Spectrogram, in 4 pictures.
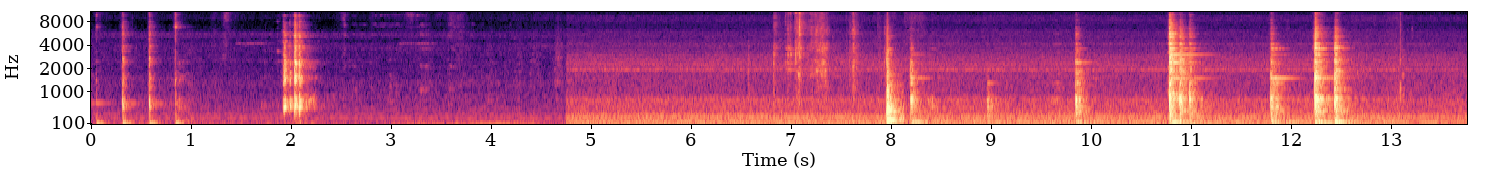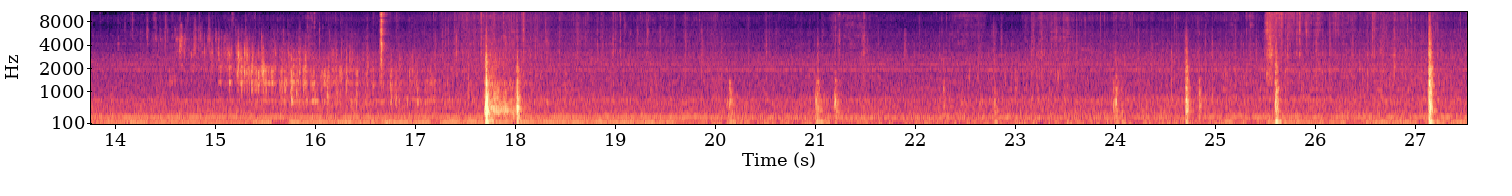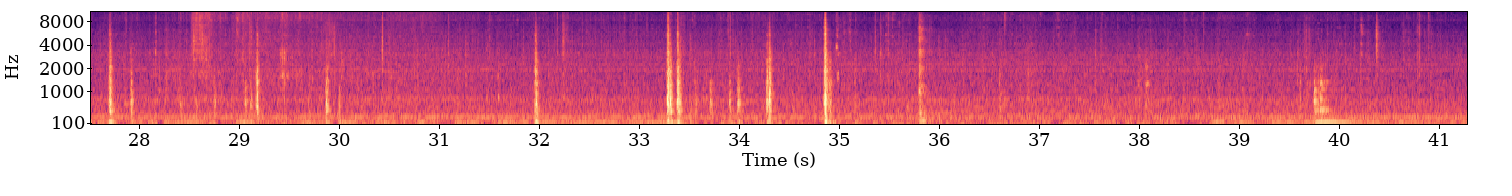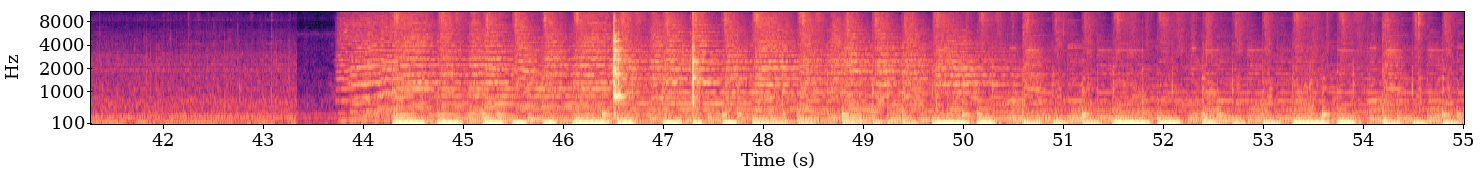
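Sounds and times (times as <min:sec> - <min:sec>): steady low hum: 0:04.8 - 0:14.9
cookware clinking and tapping: 0:10.8 - 0:12.7, 0:46.5 - 0:47.4.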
